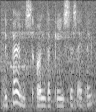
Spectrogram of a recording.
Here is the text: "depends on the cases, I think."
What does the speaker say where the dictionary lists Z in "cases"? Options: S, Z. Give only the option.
S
